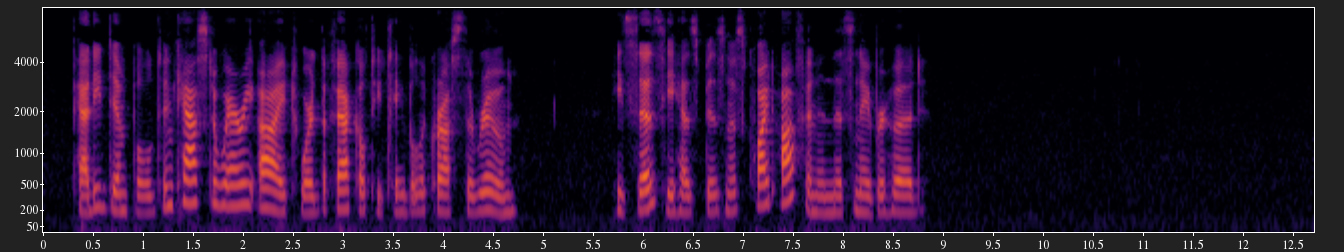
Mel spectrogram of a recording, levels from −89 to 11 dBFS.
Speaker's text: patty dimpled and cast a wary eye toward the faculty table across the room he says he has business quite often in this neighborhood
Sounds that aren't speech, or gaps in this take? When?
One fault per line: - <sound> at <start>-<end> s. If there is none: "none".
none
